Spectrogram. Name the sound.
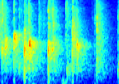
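applause, clapping in church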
